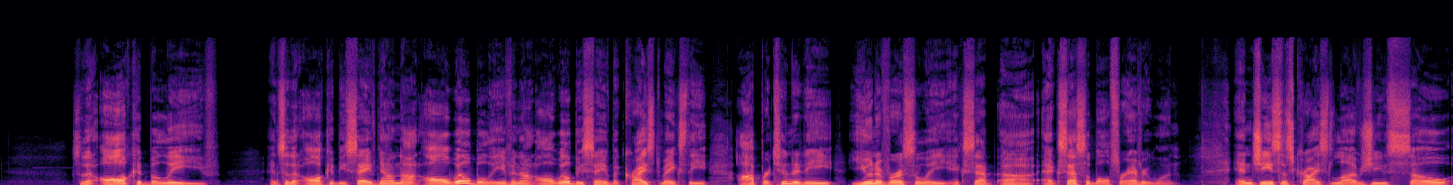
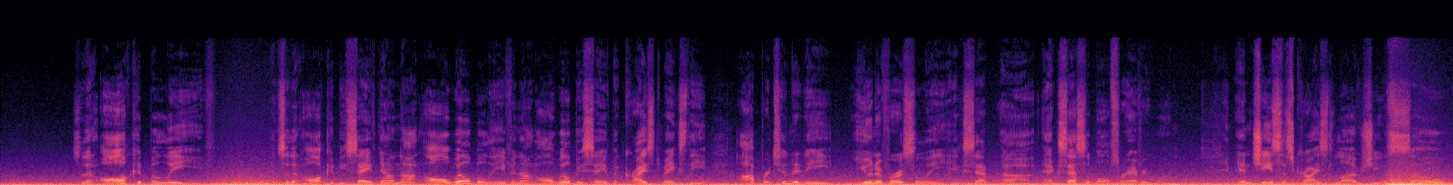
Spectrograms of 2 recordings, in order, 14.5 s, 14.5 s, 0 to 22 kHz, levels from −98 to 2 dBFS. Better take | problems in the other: first | wind noise on the microphone; heavy; 7 dB below the speech

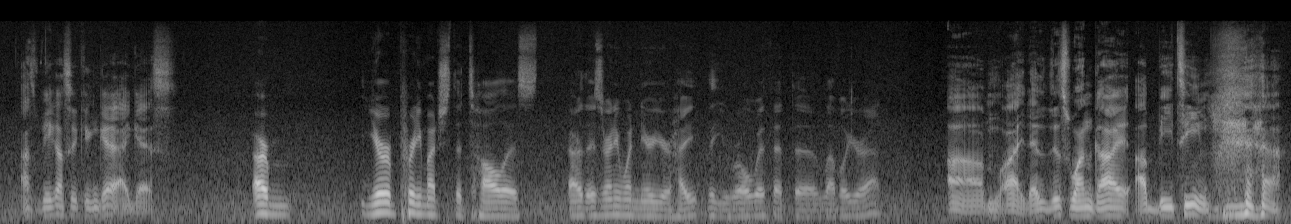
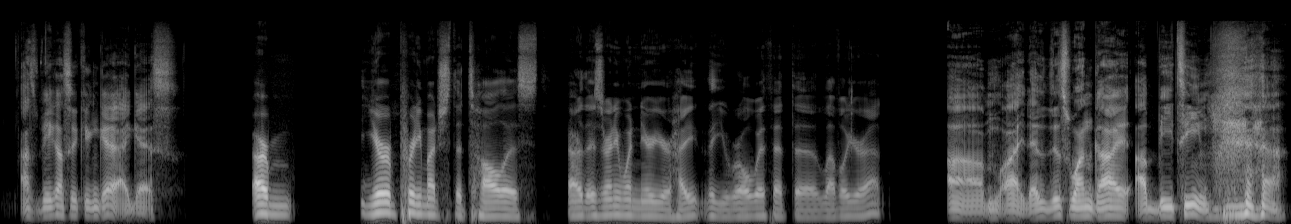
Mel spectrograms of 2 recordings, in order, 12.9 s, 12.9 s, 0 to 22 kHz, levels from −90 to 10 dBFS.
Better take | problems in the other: second | hiss; faint; throughout; 20 dB below the speech

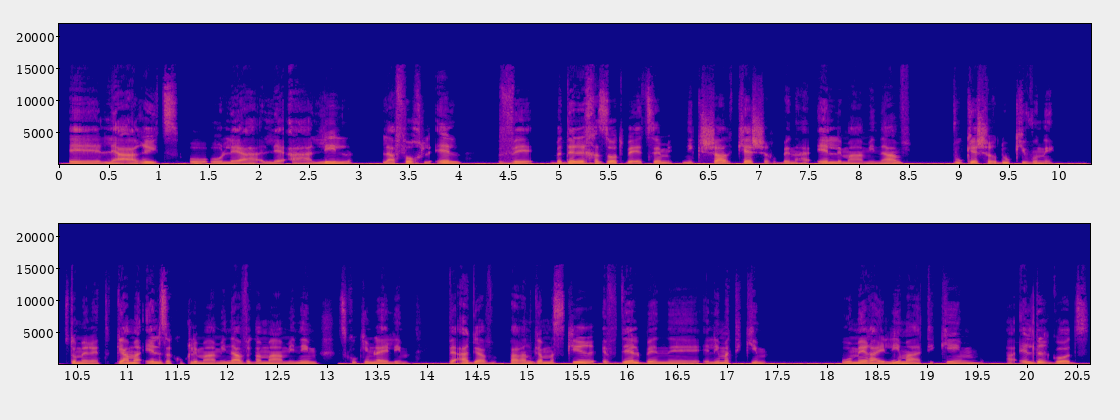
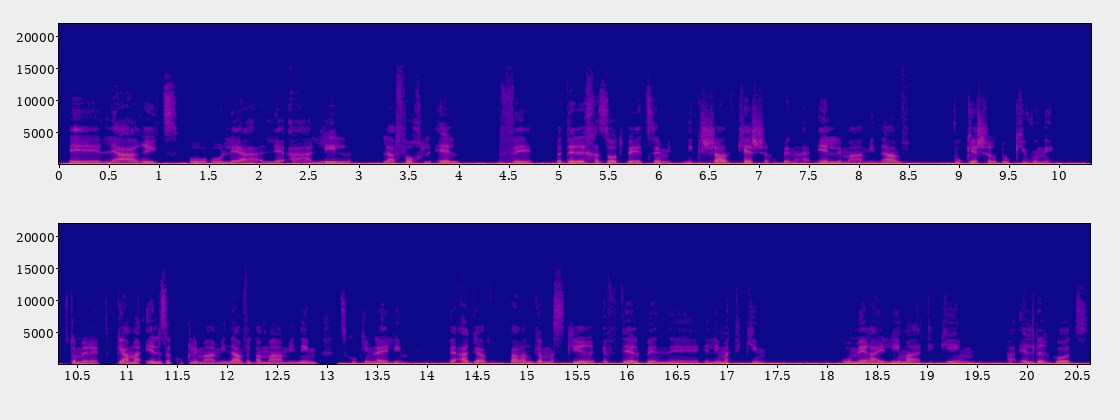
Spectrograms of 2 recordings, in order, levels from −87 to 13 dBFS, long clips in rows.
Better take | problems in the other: first | low rumble; loud; until 10 s and from 13 s on; 5 dB below the speech; faint in the first

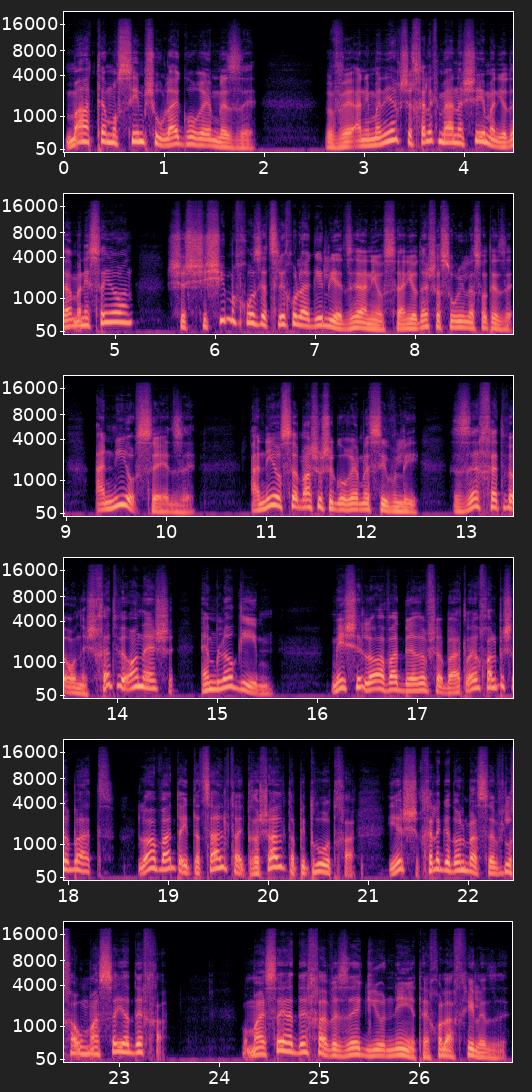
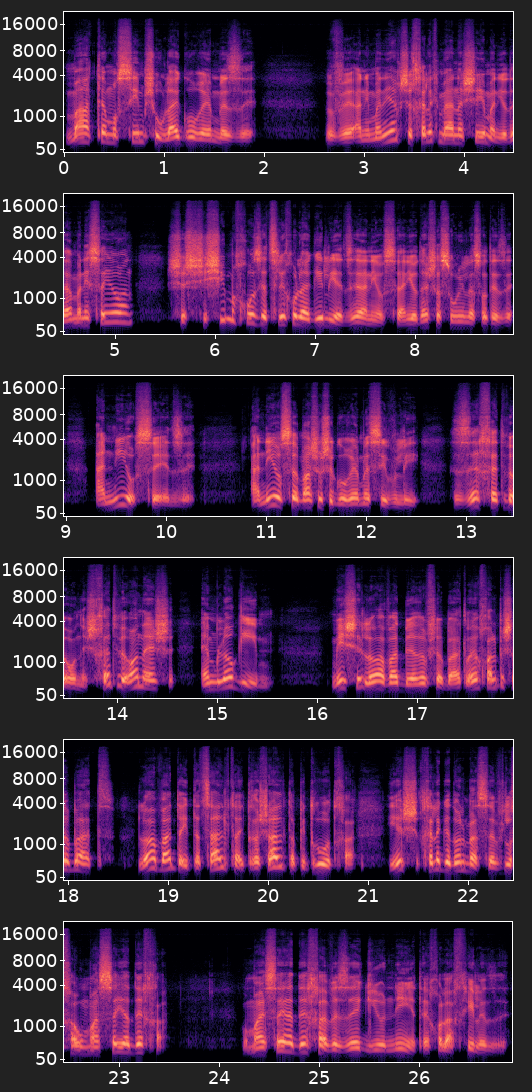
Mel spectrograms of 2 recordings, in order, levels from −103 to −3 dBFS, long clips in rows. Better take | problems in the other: first | thin; very; fading below 350 Hz

